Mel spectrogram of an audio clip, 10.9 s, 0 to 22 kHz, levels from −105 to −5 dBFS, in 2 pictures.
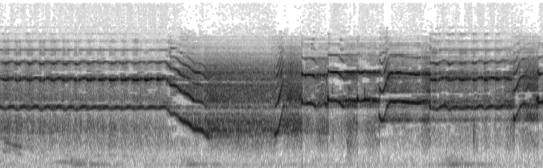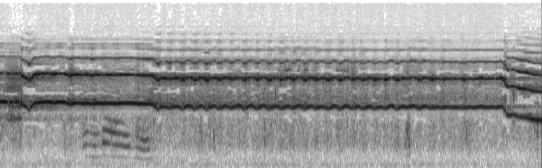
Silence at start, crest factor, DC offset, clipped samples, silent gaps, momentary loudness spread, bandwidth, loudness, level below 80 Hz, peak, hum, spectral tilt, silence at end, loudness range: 0 s; 16 dB; under 0.1%; under 0.1%; none; 5 LU; 10 kHz; -13 LUFS; -72 dBFS; -2 dBFS; none; 3.5 dB/octave; 0 s; 2 LU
